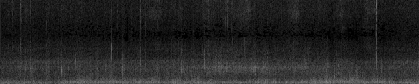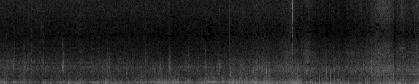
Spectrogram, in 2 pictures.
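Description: Water splashes against a boat hull.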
